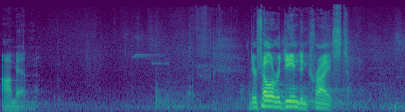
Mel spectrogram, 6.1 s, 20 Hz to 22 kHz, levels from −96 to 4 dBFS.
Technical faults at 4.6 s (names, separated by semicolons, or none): none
